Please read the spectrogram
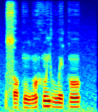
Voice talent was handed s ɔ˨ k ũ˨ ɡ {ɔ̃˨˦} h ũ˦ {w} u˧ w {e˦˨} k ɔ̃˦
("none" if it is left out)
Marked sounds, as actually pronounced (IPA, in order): ɔ̃˨˦, j, e˧

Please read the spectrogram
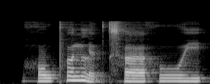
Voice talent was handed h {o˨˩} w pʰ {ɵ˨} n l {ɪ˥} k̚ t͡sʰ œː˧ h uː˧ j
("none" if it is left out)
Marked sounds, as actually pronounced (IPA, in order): o˧, ɵ˥, ɪ˨˥

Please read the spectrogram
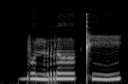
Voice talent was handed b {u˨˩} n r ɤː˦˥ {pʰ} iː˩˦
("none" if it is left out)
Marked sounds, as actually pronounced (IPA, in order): o˨˩, kʰ

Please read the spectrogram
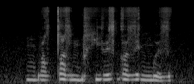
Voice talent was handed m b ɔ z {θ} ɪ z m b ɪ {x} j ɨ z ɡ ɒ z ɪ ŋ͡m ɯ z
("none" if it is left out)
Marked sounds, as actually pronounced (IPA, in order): tˤ, x

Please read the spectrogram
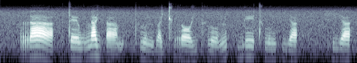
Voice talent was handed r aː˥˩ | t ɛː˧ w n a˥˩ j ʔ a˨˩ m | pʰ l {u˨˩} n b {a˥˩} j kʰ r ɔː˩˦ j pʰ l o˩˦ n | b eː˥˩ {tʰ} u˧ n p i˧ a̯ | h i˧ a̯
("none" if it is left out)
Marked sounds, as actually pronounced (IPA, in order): u˨˩, a˩˦, tʰ

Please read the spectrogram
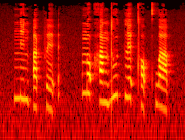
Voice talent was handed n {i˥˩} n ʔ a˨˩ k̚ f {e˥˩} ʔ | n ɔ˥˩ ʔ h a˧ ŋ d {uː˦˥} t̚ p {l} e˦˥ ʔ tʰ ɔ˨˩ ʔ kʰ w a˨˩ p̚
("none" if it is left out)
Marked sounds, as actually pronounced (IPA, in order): i˧, e˨˩, uː˦˥, l

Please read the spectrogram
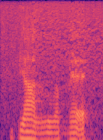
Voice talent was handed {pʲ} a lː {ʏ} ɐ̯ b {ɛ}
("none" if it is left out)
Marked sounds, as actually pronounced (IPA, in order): pʲ, u, ɛ

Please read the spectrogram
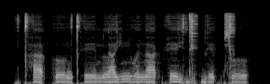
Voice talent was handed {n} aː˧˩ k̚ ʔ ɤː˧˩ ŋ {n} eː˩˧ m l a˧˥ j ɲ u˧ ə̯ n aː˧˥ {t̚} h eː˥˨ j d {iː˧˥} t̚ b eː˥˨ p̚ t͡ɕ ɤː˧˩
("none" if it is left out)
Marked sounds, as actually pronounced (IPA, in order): t̪ʰ, t̪ʰ, k̚, i˧˥

